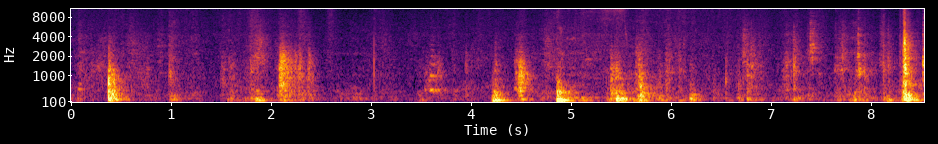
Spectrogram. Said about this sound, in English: Checking the door's locked. Yep.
